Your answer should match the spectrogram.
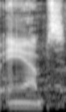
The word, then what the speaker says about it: Ampd: on your Google campaigns and that's spelled amp D so no not not not you know the traditional way but ampd if you want to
